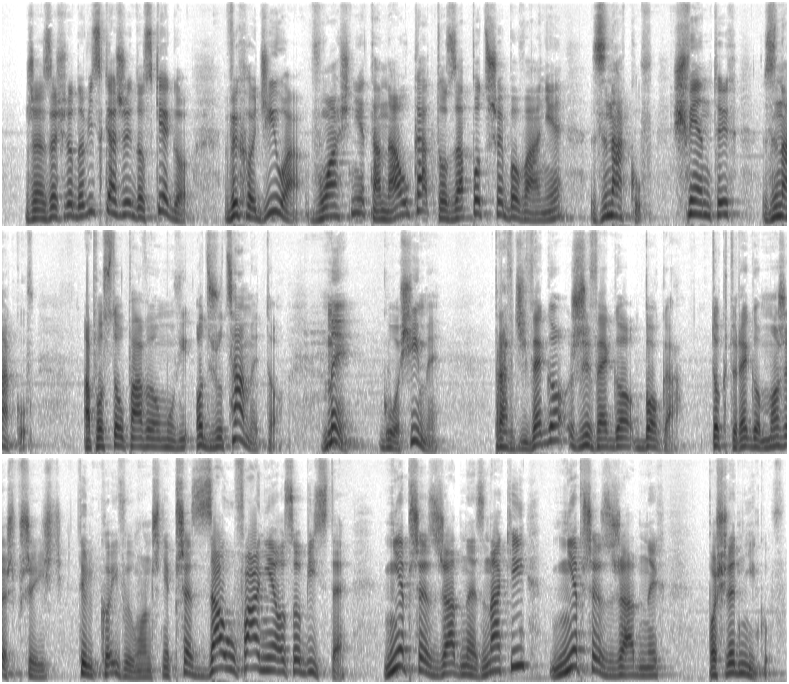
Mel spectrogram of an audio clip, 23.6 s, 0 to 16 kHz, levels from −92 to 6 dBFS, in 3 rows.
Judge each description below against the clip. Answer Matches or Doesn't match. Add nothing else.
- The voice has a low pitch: Doesn't match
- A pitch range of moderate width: Doesn't match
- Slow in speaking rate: Matches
